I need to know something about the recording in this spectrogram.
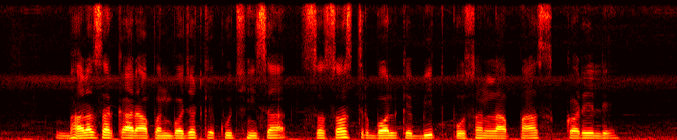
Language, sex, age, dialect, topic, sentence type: Bhojpuri, male, 18-24, Southern / Standard, banking, statement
